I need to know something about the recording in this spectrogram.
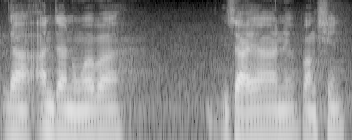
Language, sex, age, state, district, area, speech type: Bodo, male, 45-60, Assam, Kokrajhar, rural, spontaneous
